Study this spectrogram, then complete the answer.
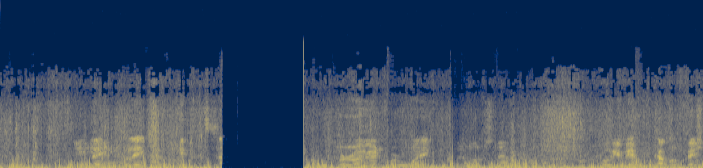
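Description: Waves slosh against a boat's hull.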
